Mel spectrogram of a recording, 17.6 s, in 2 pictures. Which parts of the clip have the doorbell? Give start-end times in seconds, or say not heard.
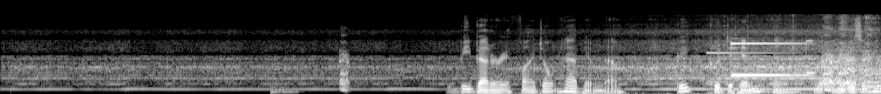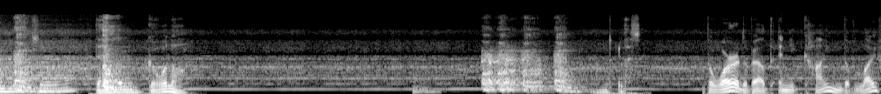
7.0-8.2.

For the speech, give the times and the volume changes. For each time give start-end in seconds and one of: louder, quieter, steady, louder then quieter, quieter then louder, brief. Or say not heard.
4.5-10.7 steady
14.7-17.5 brief.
